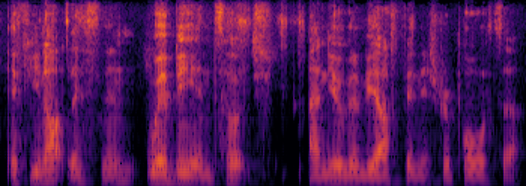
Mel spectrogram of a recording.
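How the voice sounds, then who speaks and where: A man's voice: mid-range voice, fairly even intonation, fast, darkish tone. A man co-hosting a podcast in casual chat, chatty and laughing often. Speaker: podcast co-host. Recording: slightly dull, dry recording.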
